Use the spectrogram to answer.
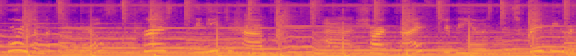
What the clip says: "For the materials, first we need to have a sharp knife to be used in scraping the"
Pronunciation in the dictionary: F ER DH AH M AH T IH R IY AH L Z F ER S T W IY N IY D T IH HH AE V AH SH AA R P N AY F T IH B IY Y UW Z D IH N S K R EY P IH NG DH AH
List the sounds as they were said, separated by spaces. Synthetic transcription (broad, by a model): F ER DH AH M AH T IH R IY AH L F ER S T W IY N IY D T IH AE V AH SH AA R P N AY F T IH B IY Y UW Z D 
